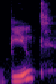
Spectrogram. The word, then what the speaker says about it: Butte: a guy named Dick Butts. But listen, Beavers is just a funny last name. I'm sorry. It's Derek. I hate to tell you, but it's actually pronounced Butte, not Butt.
